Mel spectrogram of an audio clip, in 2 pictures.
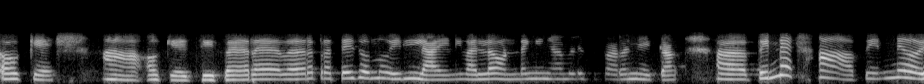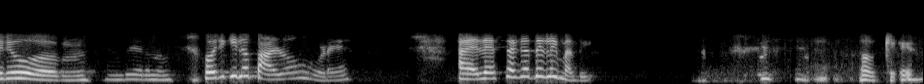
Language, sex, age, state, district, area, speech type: Malayalam, female, 18-30, Kerala, Thiruvananthapuram, urban, conversation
